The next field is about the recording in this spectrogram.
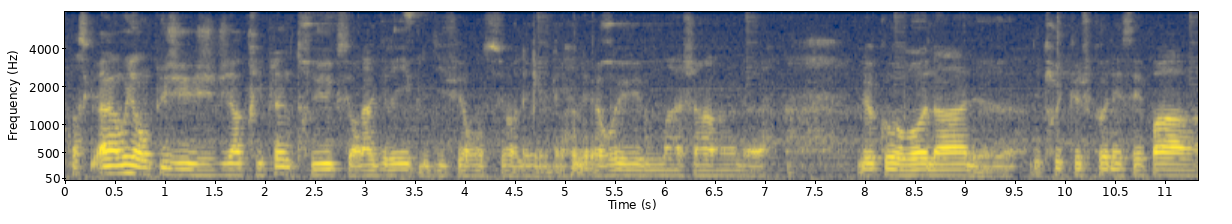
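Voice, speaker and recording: A man's voice: on the low side, level tone, slow pace, warm tone, a little hiss or hum. A young man chatting casually while playing a game, rambling and hesitant, with many fillers and restarts. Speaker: gaming streamer.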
